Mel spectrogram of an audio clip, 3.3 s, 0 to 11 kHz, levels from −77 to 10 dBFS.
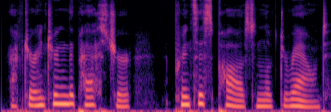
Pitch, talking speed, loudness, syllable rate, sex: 200 Hz, 180 wpm, -16 LUFS, 6.8 syllables/s, female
